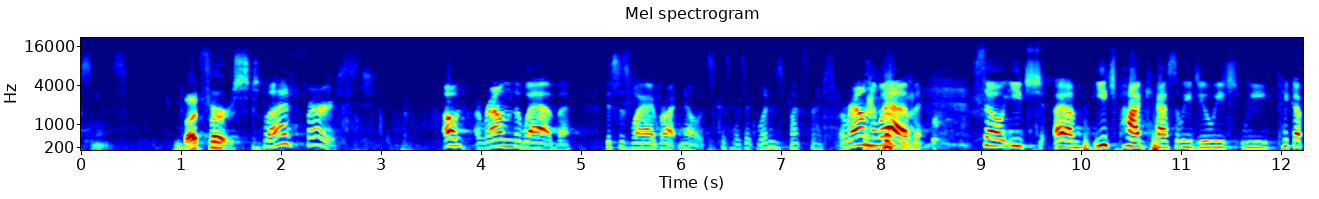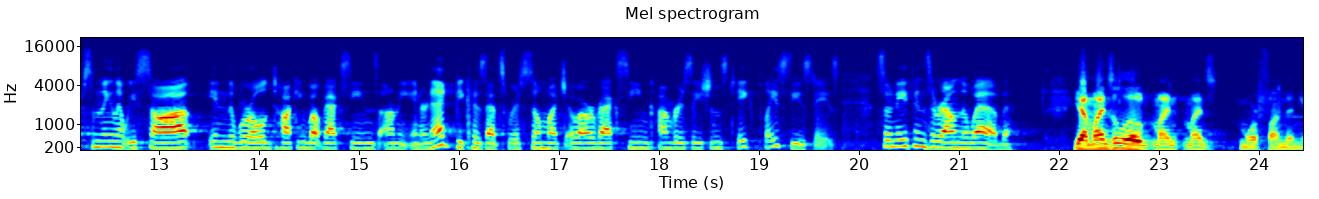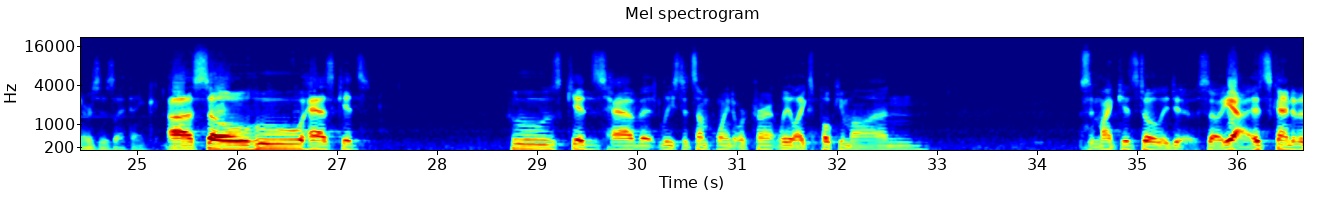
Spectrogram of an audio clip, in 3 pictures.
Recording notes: Live at NFID. Traveled to Bethesda, MD to record a live episode at NFID's Vaccinology Course.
